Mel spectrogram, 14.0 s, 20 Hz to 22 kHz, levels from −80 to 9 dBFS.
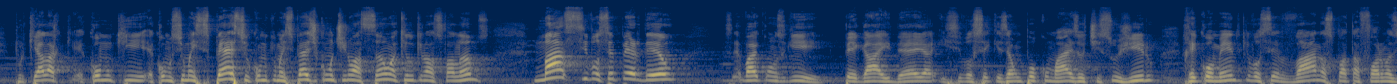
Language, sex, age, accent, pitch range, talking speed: Portuguese, male, 20-39, Brazilian, 170-245 Hz, 195 wpm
